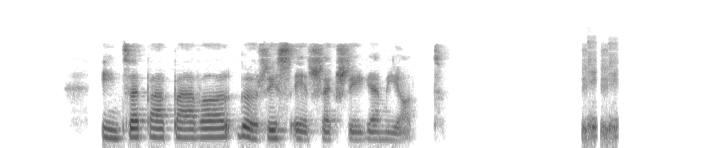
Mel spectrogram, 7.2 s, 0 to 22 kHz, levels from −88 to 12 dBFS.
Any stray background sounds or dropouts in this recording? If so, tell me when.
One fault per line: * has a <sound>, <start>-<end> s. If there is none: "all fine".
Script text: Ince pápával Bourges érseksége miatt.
* has a laugh, 5.8-6.2 s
